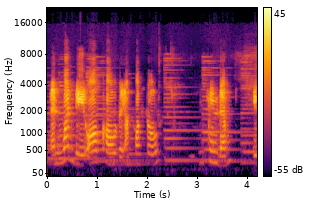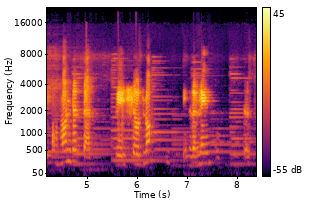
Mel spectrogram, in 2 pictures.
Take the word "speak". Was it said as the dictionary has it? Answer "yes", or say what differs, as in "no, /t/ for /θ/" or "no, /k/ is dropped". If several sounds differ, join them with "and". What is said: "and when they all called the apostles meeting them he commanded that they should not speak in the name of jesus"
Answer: no, /k/ is dropped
